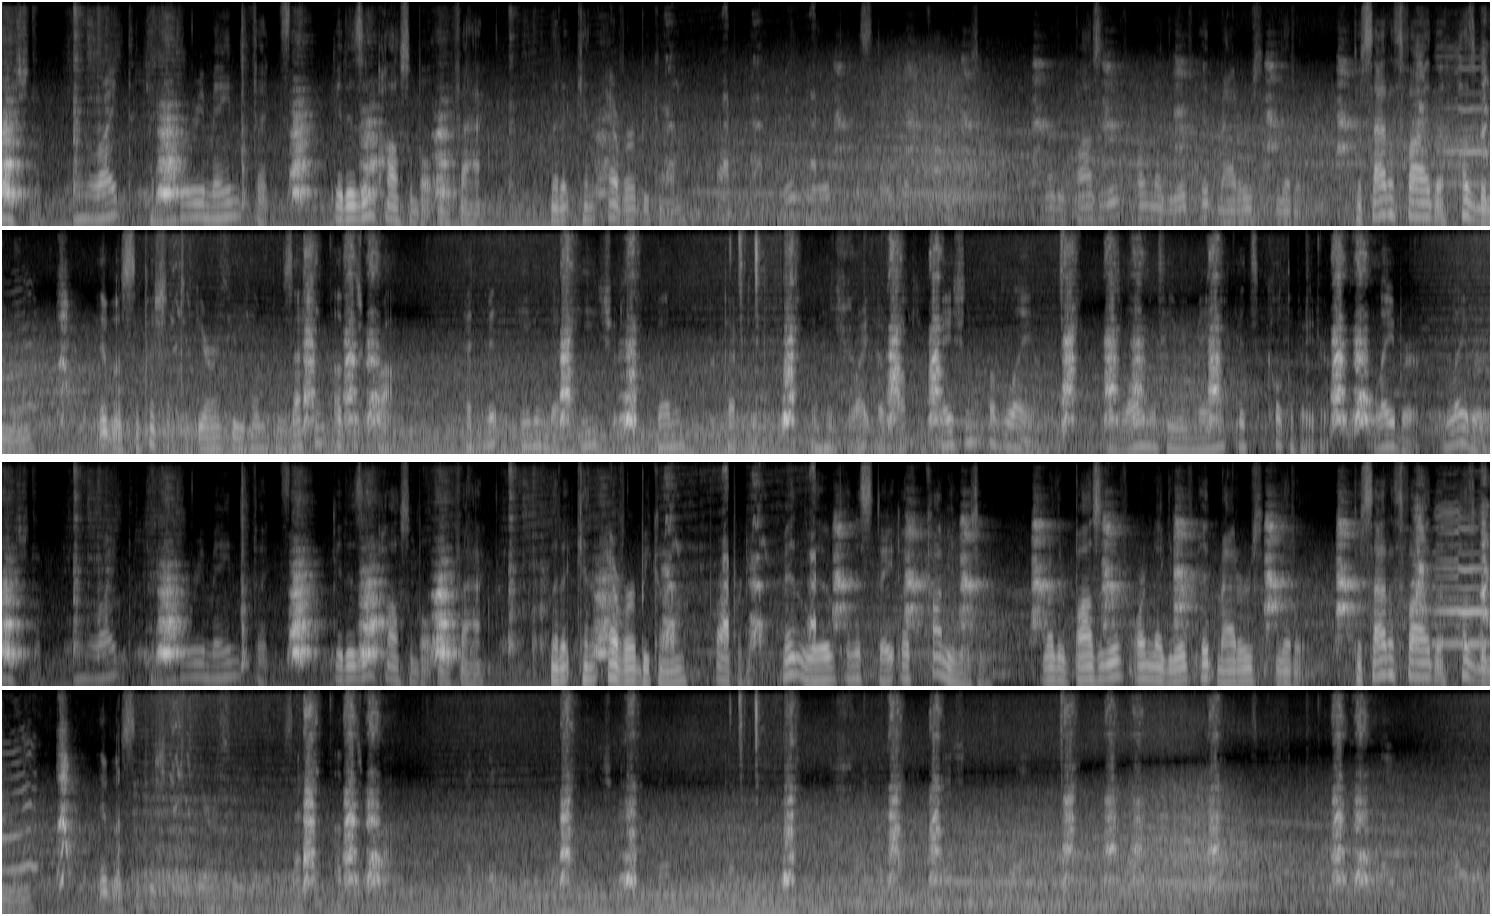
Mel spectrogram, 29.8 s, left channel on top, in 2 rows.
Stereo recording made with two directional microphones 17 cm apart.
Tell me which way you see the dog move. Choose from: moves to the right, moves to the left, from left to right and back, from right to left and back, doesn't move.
from left to right and back.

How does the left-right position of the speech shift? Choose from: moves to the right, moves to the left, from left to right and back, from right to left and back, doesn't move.
from left to right and back.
